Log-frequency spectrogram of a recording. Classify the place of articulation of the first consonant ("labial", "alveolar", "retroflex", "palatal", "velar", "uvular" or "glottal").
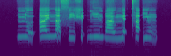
palatal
